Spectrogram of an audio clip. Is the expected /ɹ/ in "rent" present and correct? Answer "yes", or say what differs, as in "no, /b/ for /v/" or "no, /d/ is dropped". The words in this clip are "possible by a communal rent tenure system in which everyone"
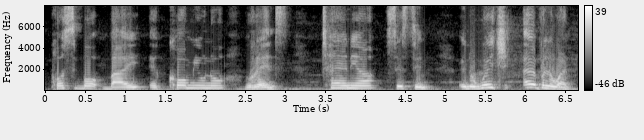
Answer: yes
